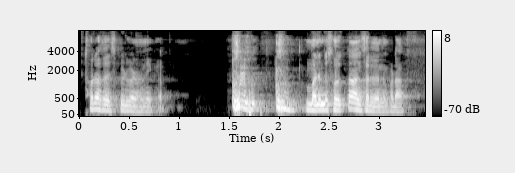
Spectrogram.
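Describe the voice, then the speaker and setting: A man's voice: on the high side, animated, fairly quick, dark tone. A young man teaching a commerce lecture, quizzing students and acting out their answers in Hinglish. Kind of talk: classroom lecture.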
